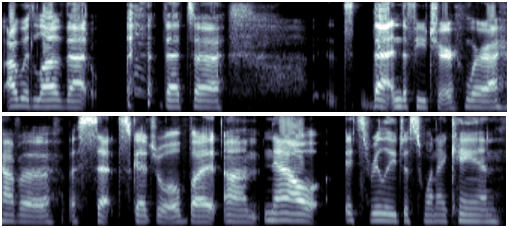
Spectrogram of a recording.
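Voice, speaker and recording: A woman in her thirties chats as a guest on a streaming interview. Her voice sits low for a woman, and she talks in a halting way, filling her gaps with ums and restarting her sentences. The sound is dry, with almost no room. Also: fairly even intonation, a bit bright, no echo, highs cut off. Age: 30s. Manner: hesitant, many ums and restarts. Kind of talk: casual interview answers.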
